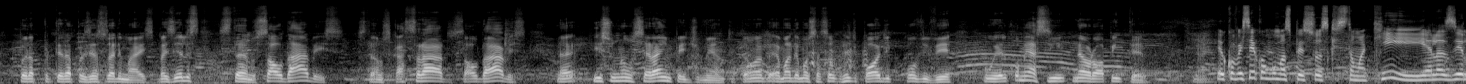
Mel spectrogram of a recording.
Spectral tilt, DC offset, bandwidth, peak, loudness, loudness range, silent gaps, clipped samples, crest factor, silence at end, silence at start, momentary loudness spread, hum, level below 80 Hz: -5 dB/octave; under 0.1%; 17 kHz; -4 dBFS; -19 LUFS; 1 LU; none; under 0.1%; 14 dB; 0 s; 0 s; 8 LU; none; -50 dBFS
